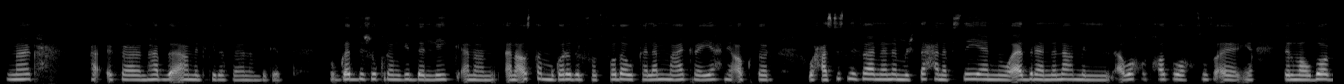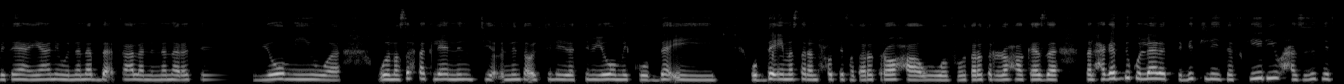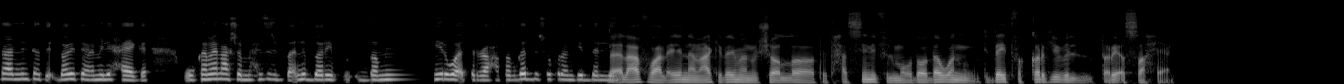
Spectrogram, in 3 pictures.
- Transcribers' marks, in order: distorted speech
- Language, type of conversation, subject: Arabic, advice, إزاي أتعلم أرتاح وأزود إنتاجيتي من غير ما أحس بالذنب؟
